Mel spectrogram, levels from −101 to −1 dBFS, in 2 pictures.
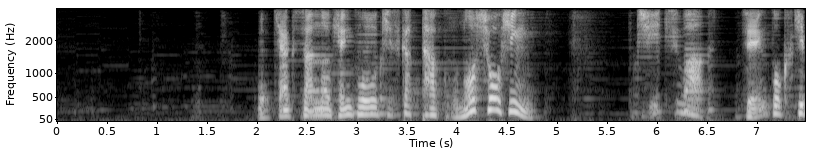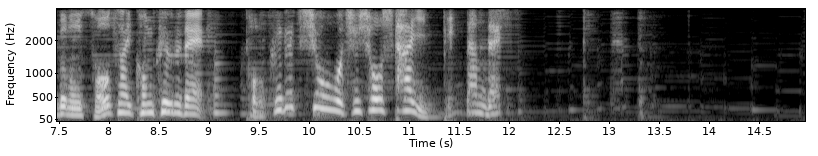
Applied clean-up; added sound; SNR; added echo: neural mask model DeepFilterNet 3.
